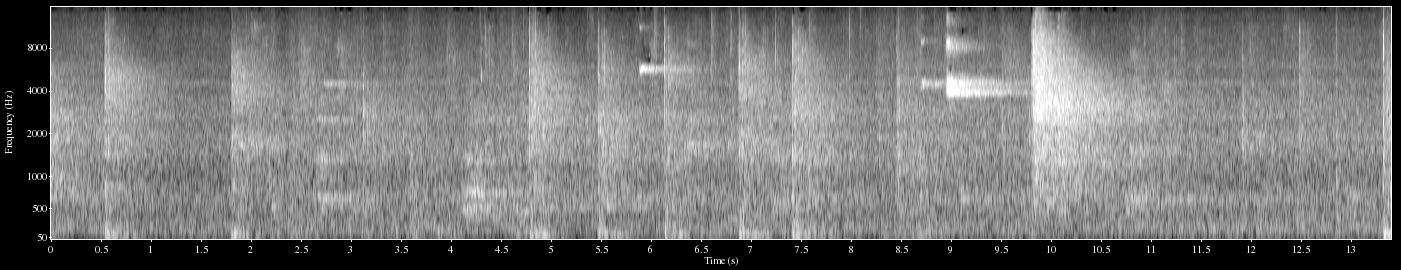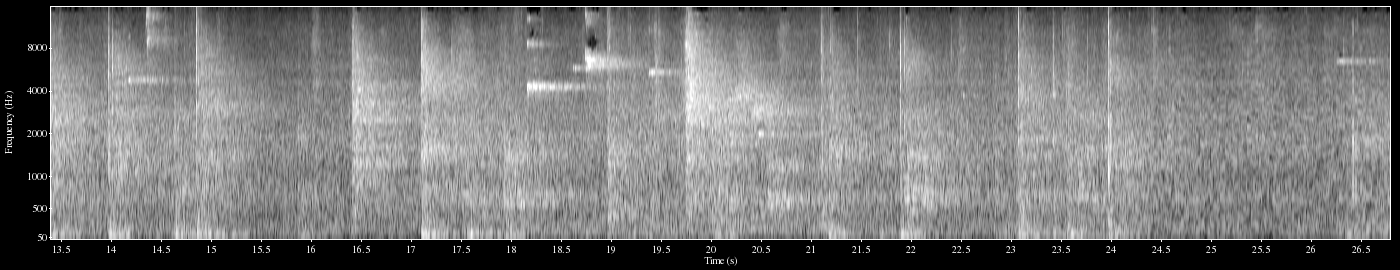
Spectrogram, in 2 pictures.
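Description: Basketball bouncing on a wooden gym floor, many separate thuds at an uneven pace, with a few short high squeaks of sneakers and players' calls, echoing in a large hall.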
